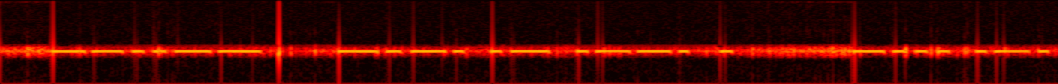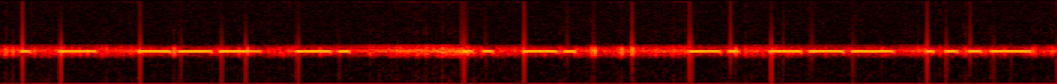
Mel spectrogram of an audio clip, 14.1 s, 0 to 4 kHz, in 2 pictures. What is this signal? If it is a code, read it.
Morse code, heard as a keyed tone, about 18 wpm, 780 Hz. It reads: , CAPE BRETON IN NOV
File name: WebSDR records / SAQ recording 17.2kHz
